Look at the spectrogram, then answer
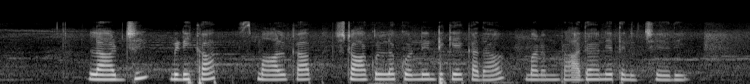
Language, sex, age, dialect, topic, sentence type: Telugu, female, 18-24, Southern, banking, statement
